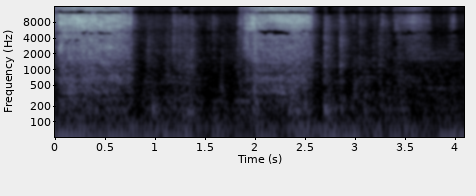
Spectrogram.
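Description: Plain computer paper being torn by hand into long strips: two long tears, each under a second and about two seconds apart, with faint paper handling between them.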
